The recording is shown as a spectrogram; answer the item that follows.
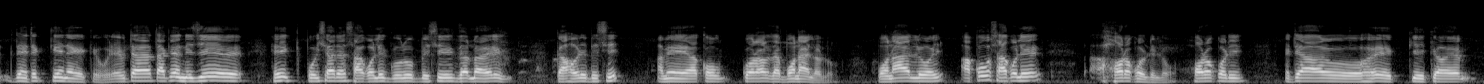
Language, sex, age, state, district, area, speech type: Assamese, male, 60+, Assam, Golaghat, rural, spontaneous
